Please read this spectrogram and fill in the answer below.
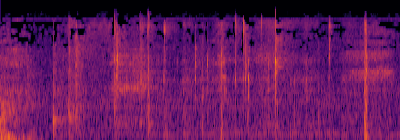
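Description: Scattered light clicks and soft rustling of things being handled, with handling noise from a phone held close against cloth.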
